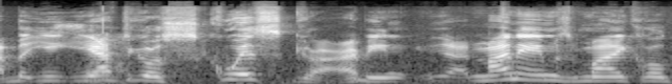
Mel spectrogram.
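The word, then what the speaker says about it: Skwisgaar: a cartoon called Metalocalypse, and it's Squisgar. Squisgar, really? Squiss with a K. Squisgar. Squisgar. You couldn't call yourself Fred or something. Well, yeah, but you have to go Squisgar.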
